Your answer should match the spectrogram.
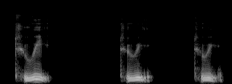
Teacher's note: And so if there's a vowel sound after to, it's still not guaranteed, it's not a rule, you don't have to do it, but it becomes a little more likely that what can happen, is that we'll actually keep the oo, link it with a small w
